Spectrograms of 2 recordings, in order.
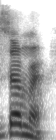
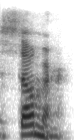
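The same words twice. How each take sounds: First: It is pronounced with Korean-style sounds. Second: It is pronounced with English-style sounds. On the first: The speaker calls it wrong. "summer라고 읽는 사람들 있는데" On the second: The speaker calls it right. "영어로는 summer"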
